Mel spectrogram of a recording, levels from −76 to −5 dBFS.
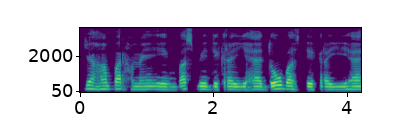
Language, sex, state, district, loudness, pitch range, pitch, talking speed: Hindi, male, Uttarakhand, Uttarkashi, -23 LUFS, 135-145 Hz, 135 Hz, 200 wpm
